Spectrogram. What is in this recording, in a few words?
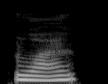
"卵", Chinese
